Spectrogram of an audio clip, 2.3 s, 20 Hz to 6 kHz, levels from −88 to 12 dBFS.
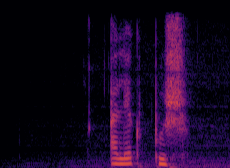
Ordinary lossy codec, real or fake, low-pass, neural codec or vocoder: none; real; 5.4 kHz; none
